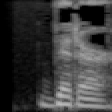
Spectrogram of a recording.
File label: "Bitter", English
